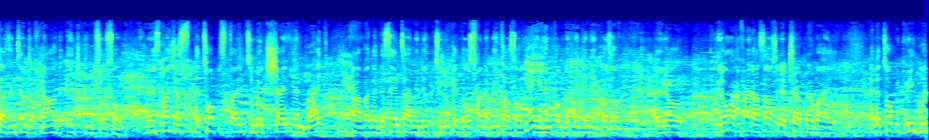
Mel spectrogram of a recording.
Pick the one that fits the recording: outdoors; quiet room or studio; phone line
outdoors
